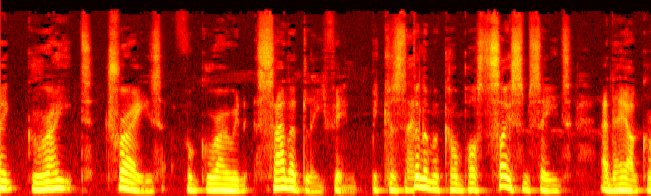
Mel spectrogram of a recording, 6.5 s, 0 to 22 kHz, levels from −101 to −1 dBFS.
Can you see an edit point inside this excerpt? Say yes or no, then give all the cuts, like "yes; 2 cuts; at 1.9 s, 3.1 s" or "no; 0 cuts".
yes; 2 cuts; at 1.0 s, 4.1 s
